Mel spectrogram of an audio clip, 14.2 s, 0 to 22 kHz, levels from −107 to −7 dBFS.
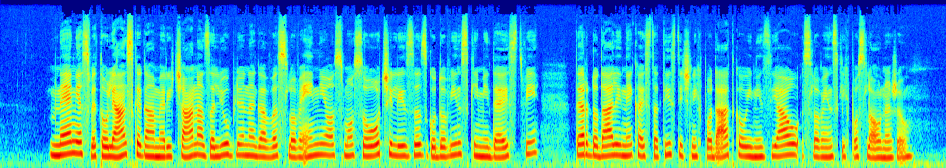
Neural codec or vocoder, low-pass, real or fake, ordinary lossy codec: none; 19.8 kHz; real; MP3, 96 kbps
